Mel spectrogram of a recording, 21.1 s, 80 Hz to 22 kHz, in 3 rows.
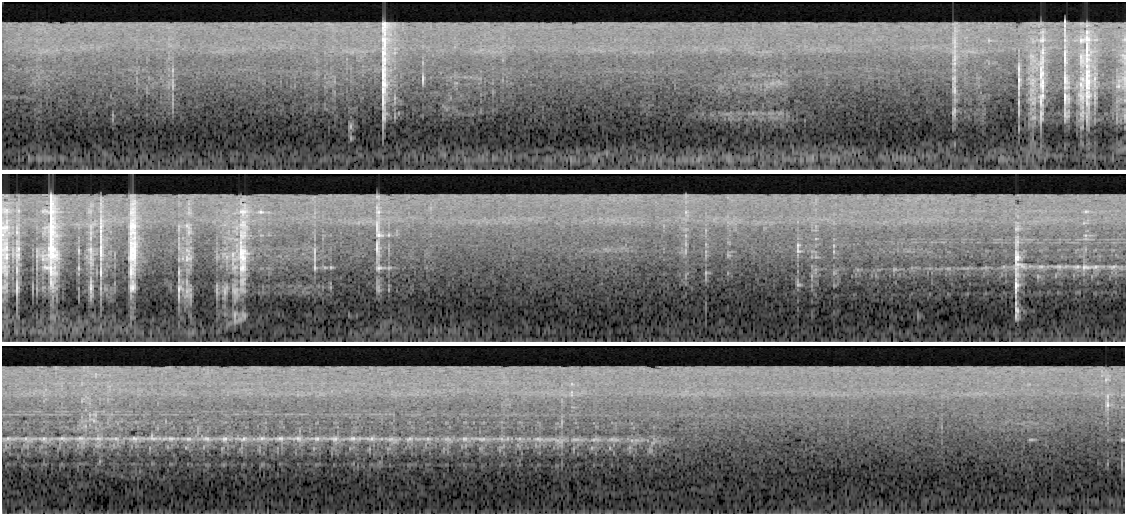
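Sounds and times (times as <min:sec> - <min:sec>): insect trilling: 0:12.1 - 0:18.2.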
